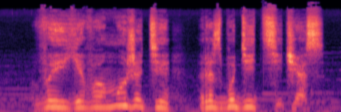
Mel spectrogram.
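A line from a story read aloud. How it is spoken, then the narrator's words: Whisper. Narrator (Russian): прошептали губы Гарри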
